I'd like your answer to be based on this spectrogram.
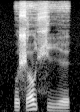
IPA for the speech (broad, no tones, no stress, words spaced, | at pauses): ʊʃʌo̯ çie̯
